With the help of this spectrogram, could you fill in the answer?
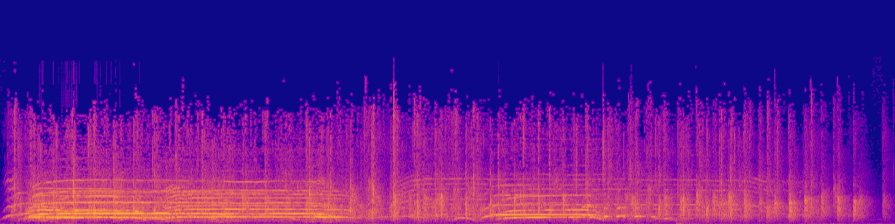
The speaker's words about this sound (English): If you believe that the winner of this debate, arguing that we phantom thread all the guys, is Lindsay Eanet, please applaud now.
